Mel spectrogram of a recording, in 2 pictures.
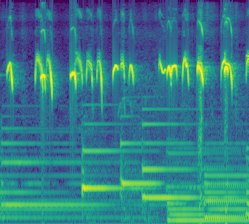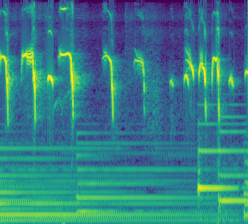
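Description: Chicks peeping: short, high cheeps a few times a second, over background music of slow, held chords.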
